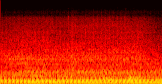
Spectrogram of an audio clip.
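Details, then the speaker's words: Zero-turn mower, revived non-runner, mowing: steady, even low engine drone with a firm regular beat, no knocks or misses; mows all right and engine runs pretty good. "Not today though, but seem to mow all right. Sounds like she's running pretty good."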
